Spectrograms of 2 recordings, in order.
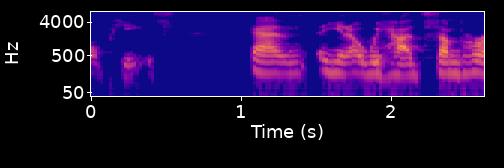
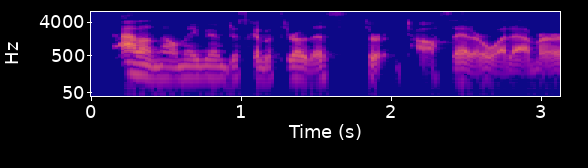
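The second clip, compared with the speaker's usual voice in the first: low, soft, grumbled mutter under the breath; 6 semitones lower, 6 dB quieter than usual. Retelling a frustrated comment made at a bowl: imitating muttering under breath. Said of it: "some comment under my breath".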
